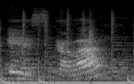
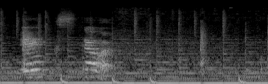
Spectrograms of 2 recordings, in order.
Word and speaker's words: excavar: Otro ejemplo puede ser la palabra excavar. Si la dividimos en sílabas, nos damos cuenta de que la X aparece al final de la primera sílaba, por lo que tendría que pronunciarse o bien como una KS, o si el hablante lo elige y lo pronuncia de una manera más relajada, puede articularlo como una S, así, excavar o bien excavar.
